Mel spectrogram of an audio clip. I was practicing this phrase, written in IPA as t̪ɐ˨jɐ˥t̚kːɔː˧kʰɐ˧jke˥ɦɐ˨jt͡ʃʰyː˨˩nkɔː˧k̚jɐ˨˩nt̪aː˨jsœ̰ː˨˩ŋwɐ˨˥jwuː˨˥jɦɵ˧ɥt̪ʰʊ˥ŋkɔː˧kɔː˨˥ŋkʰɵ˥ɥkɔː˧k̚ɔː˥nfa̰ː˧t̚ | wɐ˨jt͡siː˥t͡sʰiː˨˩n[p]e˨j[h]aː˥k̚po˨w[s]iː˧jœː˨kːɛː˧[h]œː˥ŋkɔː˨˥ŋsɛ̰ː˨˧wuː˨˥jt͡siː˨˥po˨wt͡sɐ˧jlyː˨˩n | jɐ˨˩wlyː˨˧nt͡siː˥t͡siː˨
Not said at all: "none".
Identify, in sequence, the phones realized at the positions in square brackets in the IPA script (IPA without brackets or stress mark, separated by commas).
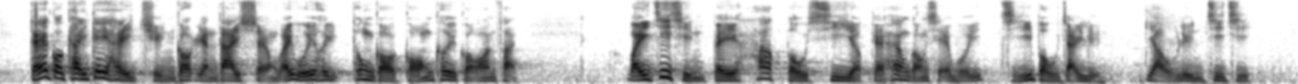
p, h, s, h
